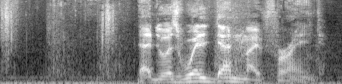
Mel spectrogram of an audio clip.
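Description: A man speaks calmly and warmly, close by.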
